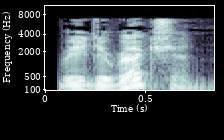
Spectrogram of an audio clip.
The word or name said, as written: redirection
